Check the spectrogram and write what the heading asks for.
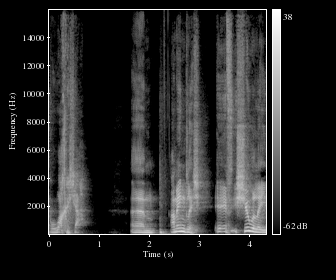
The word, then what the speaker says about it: Waukesha: people who died at wakeesha how would you pronounce it sadlings wakeesha apparently it's not wakeesha it's some i guess because it's near america it's like wakasha um i'm english if surely the english can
